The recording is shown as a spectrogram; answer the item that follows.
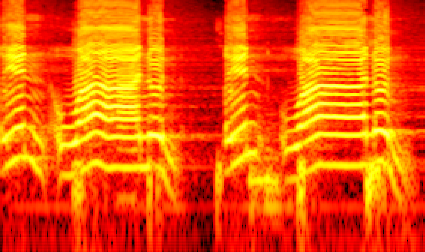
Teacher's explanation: Nun mati bertemu dengan waw. Nun dengan waw bersambung. Dan bila bersambung, maka kena baca jelas. Itulah yang disebut dengan izhar mutlak.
